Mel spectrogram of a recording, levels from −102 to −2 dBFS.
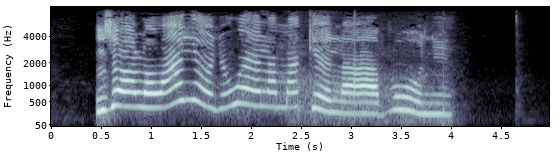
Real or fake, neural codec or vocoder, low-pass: real; none; 7.2 kHz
